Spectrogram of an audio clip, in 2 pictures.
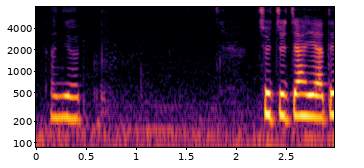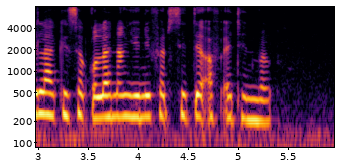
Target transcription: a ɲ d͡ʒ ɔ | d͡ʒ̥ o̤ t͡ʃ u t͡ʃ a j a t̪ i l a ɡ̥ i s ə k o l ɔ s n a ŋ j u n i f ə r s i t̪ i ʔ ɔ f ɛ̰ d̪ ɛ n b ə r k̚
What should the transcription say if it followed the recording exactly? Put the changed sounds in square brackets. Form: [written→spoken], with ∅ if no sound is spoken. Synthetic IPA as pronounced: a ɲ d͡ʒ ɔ | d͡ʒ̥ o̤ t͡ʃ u t͡ʃ a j a t̪ i l a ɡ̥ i s ə k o l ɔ [s→h] n a ŋ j u n i f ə r s i t̪ i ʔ ɔ f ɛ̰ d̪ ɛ n b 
